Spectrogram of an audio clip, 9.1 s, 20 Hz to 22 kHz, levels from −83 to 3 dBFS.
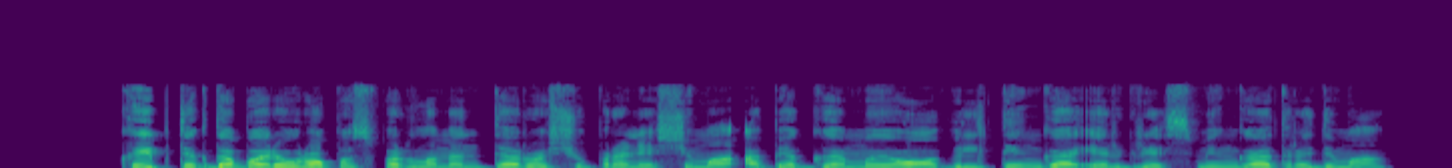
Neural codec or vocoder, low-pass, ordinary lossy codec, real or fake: none; 10.8 kHz; MP3, 64 kbps; real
